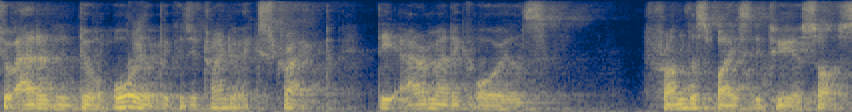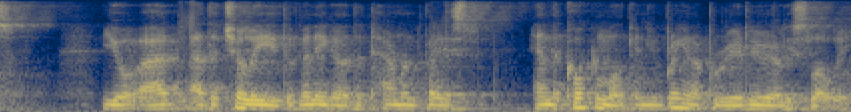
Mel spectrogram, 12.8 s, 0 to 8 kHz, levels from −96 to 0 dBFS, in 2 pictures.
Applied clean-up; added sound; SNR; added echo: neural separator model SepFormer DNS4.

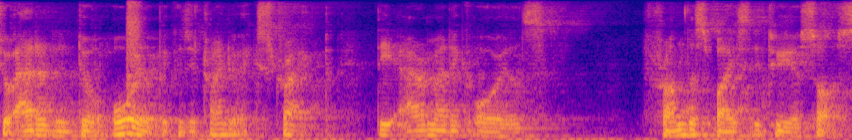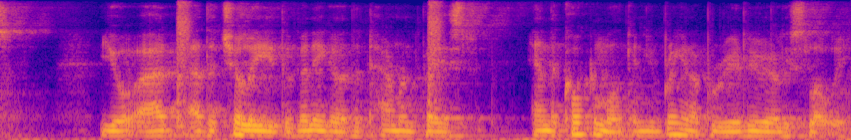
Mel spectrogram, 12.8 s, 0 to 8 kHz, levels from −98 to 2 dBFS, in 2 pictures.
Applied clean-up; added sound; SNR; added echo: none; Snare drum; 16 dB; reverberation time 1.1 s.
